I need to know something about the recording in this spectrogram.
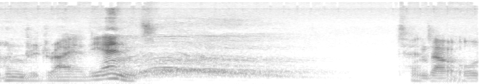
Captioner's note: crowd oooh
